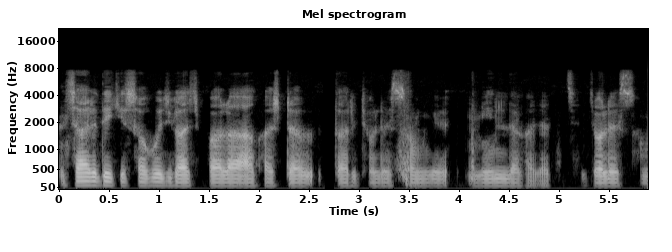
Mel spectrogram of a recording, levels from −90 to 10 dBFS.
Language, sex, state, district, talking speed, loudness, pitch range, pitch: Bengali, male, West Bengal, Paschim Medinipur, 130 wpm, -22 LUFS, 85-95 Hz, 90 Hz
